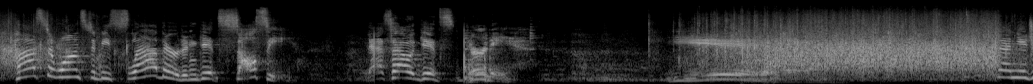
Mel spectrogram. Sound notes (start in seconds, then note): 5.5 audience chuckling; 6.6 audience applauding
